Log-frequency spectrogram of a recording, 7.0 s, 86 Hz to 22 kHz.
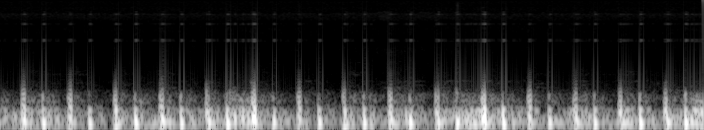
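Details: Male, exercising with caffeine; tagged irregular heartbeat. A rapid, strong lub-dub heartbeat at roughly 130 beats a minute, slightly uneven in spacing: a fast heartbeat.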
